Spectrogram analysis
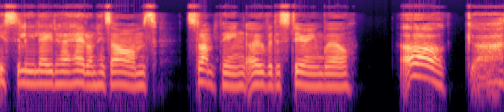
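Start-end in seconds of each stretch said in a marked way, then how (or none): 4.0-5.1 quiet moan under the breath. Narrating, a woman reacts after a man calls out offering help: moaned under her breath. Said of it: "she moaned under her breath".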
